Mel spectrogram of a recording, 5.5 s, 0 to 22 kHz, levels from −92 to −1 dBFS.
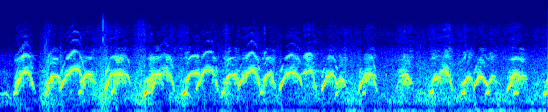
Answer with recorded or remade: recorded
